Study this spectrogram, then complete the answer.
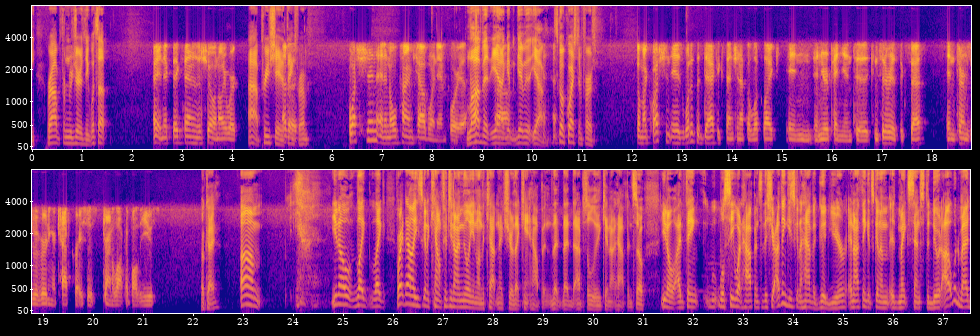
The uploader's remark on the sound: The phone lines were on fire. Answer questions from the calls and texts.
